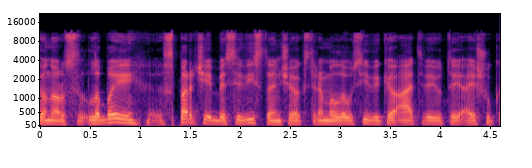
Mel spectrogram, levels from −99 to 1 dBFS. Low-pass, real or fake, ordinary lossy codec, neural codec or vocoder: 10.8 kHz; real; Opus, 32 kbps; none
